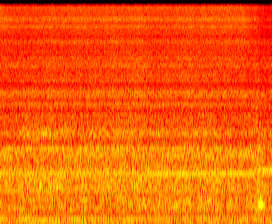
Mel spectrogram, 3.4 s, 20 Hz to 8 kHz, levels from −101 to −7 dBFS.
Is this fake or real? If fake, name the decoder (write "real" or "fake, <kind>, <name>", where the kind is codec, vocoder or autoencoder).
fake, autoencoder, DAC-VAE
